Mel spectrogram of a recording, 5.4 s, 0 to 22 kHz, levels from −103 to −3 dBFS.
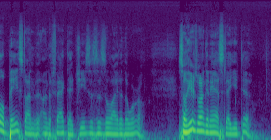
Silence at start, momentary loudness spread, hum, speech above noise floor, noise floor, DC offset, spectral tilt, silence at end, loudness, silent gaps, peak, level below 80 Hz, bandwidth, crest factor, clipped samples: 0 s; 13 LU; none; 29 dB; -65 dBFS; under 0.1%; -7.5 dB/octave; 0.2 s; -36 LUFS; none; -16 dBFS; -50 dBFS; 12 kHz; 20 dB; under 0.1%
